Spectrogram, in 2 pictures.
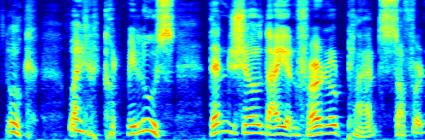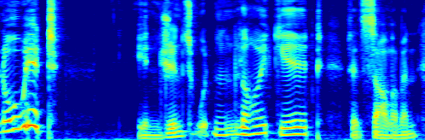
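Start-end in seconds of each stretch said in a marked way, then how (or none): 0.1-4.8 high, loud frantic demand; urgent outcry. A narrator's reading. Bound Blood demands to be freed. 5.6-7.5 high, slow country yokel; agitated rustic Solomon. A narrator's reading. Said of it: "dancing crazily in agitation".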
